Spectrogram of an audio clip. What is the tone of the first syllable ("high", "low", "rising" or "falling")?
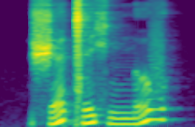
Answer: rising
